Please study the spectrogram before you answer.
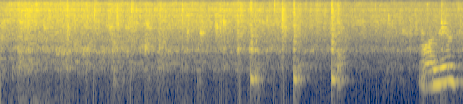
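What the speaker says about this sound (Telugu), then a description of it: "ఇవి బాగా ఫ్రై అయిన తర్వాత ఇందులోకి సన్నగా కట్ చేసుకున్న ఆనియన్స్" Finely chopped onions frying with cumin seeds in a pan for a dhaba-style chicken curry, a constant hiss and sizzle broken by a few stirring scrapes, close and fairly loud.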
